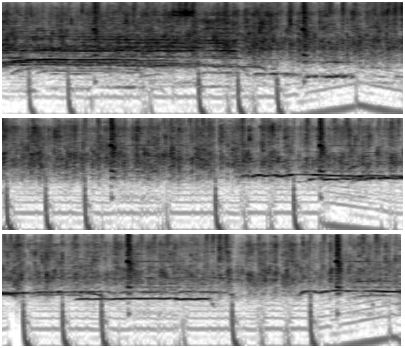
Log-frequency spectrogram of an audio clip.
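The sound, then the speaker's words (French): Loud, sustained applause from a large crowd runs the whole way through, dense and steady, with some musical tones sounding underneath it. “Faites un tonnerre d'applaudissements pour OJJ.”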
